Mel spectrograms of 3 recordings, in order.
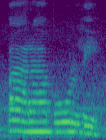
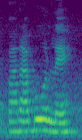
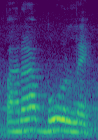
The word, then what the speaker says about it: parabolê: É parabolé. Por quê? Porque quando, em francês, e aqui em francês está com acento circunflexo, ou em grego aparece acento circunflexo, a gente pronuncia acento agudo. Então, é parabolé.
